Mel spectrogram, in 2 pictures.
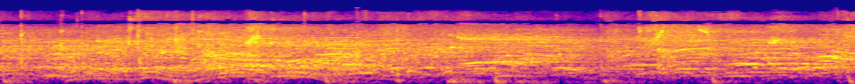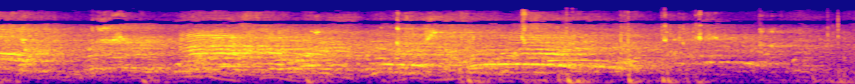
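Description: A basketball being dribbled on a hardwood gym floor, with repeated low bounces, under spectators talking and shouting.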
